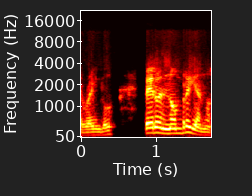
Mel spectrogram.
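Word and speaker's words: Rijndael: Y uno de los finalistas se pronuncia Rainbow, pero es la unión de los apellidos de los autores. No se debería pronunciar así, pero ellos, por cuestión de inglés, lo querían pronunciar así. Entonces, siempre se dice Rainbow.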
